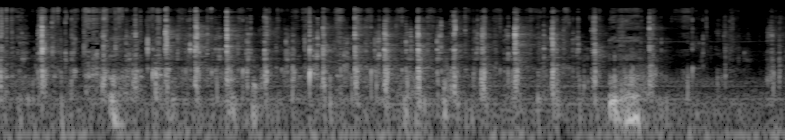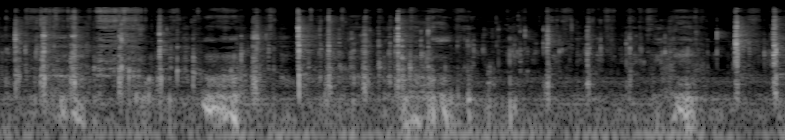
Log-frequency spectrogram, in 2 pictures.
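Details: Raw quail meal for Nomyen the Pit Bull: steady crackling mastication with frequent bone crunches and a few deeper, heavier bites spaced a couple of seconds apart near the end.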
